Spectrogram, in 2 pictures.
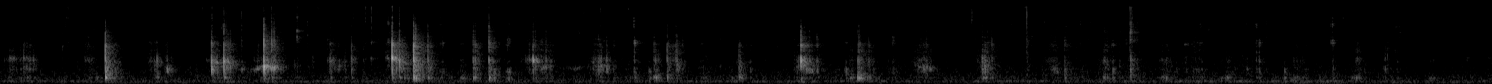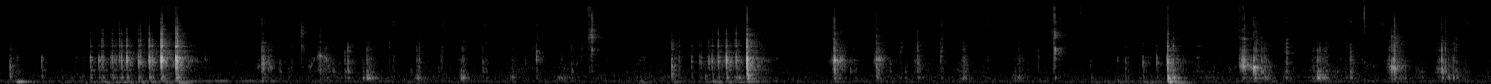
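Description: A person biting and chewing a lump of chalk: many small sharp crunches as it is ground between the teeth, with two louder, longer crunching bursts about halfway through and again some six seconds later.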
